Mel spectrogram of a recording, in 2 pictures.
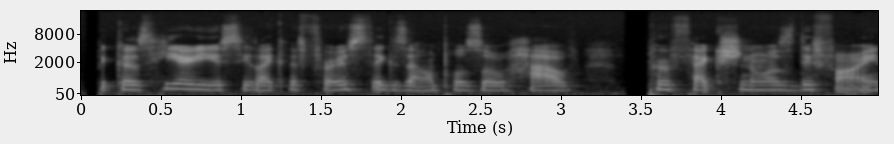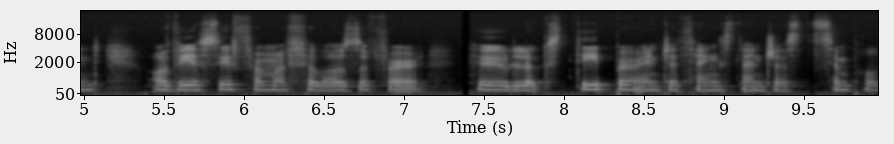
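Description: Smooth-voiced woman hosting a podcast. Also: lowish voice. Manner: thoughtful, explanatory, uses many fillers like "like". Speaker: podcast host. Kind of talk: solo podcast monologue.

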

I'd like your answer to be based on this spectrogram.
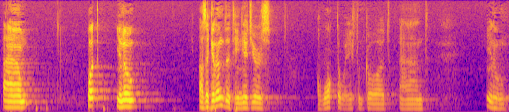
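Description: An older man with a Belfast accent giving a personal testimony in church, unhurried and reflective, with halting restarts. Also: on the high side, fairly even intonation, mellow. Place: church hall. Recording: hall reverb.

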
